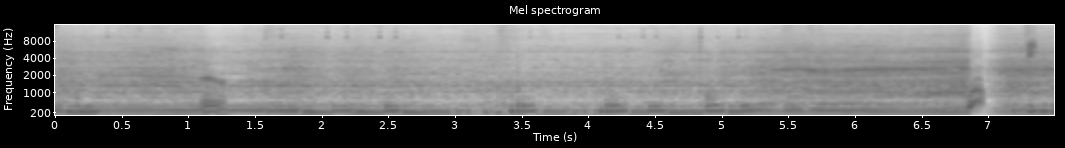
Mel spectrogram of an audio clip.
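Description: A Honda CRF 250L motorcycle rides along, its engine droning loud and close with shifting pitch as it revs, plus wind buffeting and clattering, and a brief dip near the end.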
